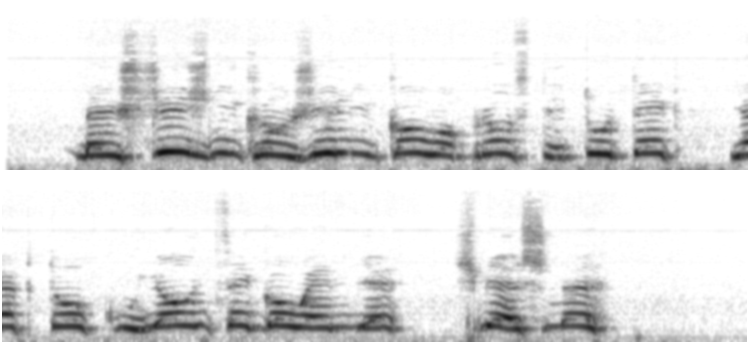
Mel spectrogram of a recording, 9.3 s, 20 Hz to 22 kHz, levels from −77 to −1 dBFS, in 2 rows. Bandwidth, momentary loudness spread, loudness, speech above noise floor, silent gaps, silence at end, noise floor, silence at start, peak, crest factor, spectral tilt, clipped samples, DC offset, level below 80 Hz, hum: 12.5 kHz; 9 LU; -18 LUFS; 38 dB; none; 0.9 s; -55 dBFS; 0.45 s; -2 dBFS; 16 dB; -5.5 dB/octave; under 0.1%; under 0.1%; -52 dBFS; none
